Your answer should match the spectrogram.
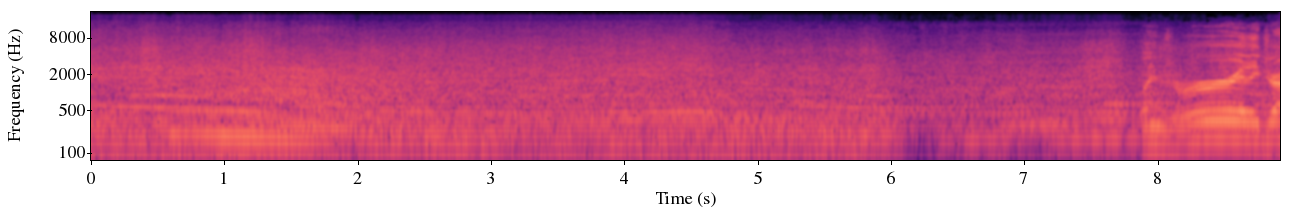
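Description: NASCAR Gen 4 race car engines in the iRacing video game howl at high revs, several cars droning together with pitch sweeps as they pass, rising sharply near the end.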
